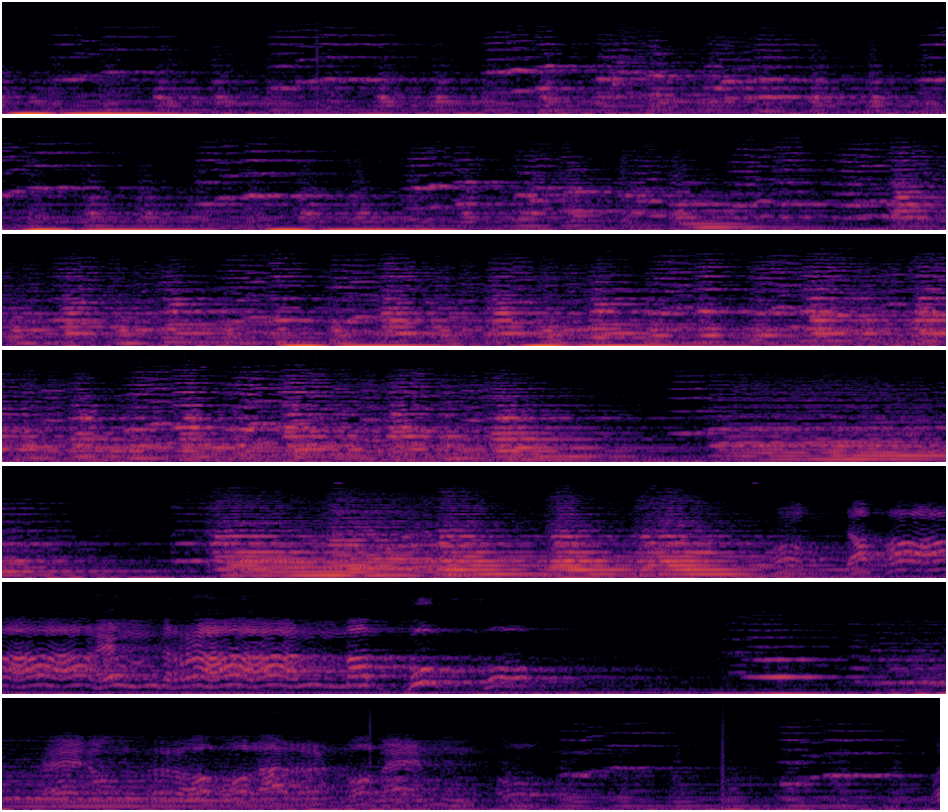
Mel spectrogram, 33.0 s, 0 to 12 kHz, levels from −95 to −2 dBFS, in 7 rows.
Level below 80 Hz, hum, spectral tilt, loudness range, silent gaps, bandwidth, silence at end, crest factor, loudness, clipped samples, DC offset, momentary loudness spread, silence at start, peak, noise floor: -70 dBFS; none; -6.5 dB/octave; 12 LU; none; 10.5 kHz; 0 s; 18 dB; -51 LUFS; under 0.1%; under 0.1%; 17 LU; 0 s; -32 dBFS; -68 dBFS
